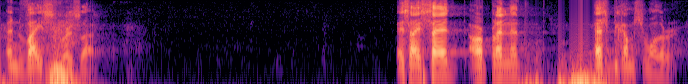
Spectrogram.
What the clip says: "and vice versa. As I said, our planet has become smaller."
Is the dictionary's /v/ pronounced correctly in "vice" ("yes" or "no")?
yes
